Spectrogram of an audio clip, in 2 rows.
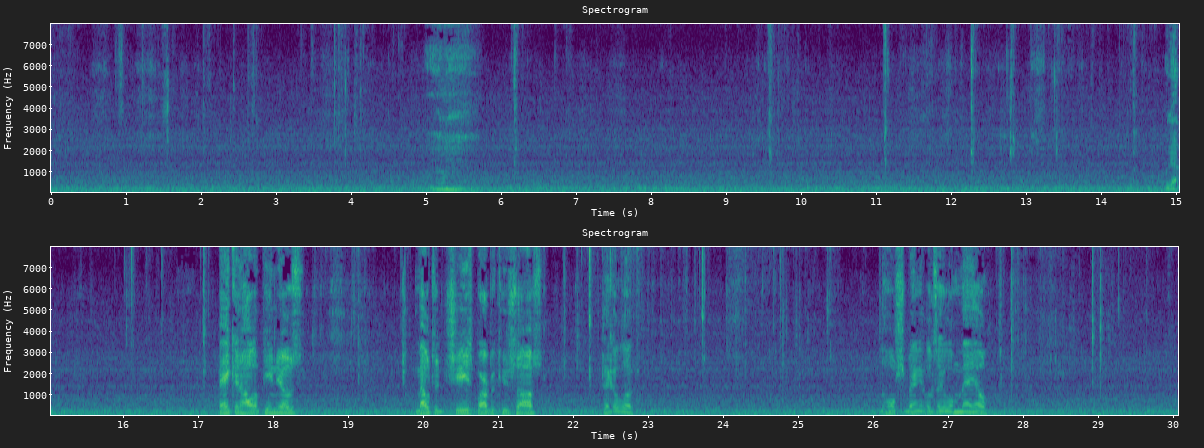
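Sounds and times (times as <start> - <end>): man chewing food: 0.0 - 17.3, 18.4 - 19.9, 21.2 - 26.2, 27.5 - 30.0
low rumble in car cabin: 0.0 - 30.0
short low moan: 4.9 - 5.9.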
